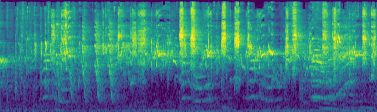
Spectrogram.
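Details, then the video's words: Chirping budgies in steady chatter, sharp clicky squawks and short warbled notes packed closely together, with brief wavering whistles underneath, the busy noise of more than one bird. "Budgies Sounds| Budgies Chirping sound"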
